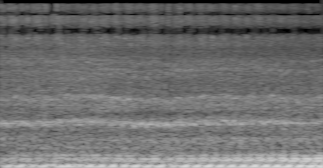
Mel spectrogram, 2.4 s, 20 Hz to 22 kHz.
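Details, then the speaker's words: Honda Hornet (919) engine in a minitruck, about 3,400 on the odometer, cold day, old gas suspected: cold idle with lumpy, uneven low thump and dropping beats; cold-start misfire, cause unconfirmed. "quiet though see it's like it's missing it first is that choke out"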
